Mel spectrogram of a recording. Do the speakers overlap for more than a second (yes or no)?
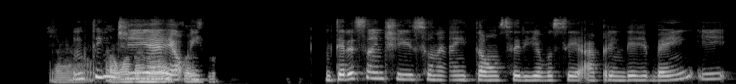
yes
